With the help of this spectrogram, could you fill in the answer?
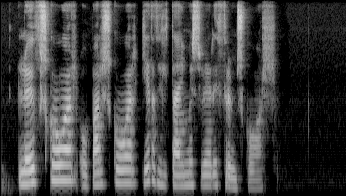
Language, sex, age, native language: Icelandic, female, 40-49, Icelandic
